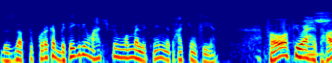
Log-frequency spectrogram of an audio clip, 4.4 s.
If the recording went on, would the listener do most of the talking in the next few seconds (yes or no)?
no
